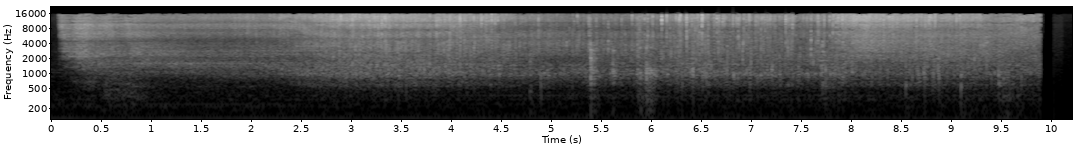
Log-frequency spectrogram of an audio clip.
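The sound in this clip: Eggs sizzling in a pan with a decent amount of melted butter, a loud, steady frying hiss that swells slightly and holds for about ten seconds before cutting off abruptly, with no talk.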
